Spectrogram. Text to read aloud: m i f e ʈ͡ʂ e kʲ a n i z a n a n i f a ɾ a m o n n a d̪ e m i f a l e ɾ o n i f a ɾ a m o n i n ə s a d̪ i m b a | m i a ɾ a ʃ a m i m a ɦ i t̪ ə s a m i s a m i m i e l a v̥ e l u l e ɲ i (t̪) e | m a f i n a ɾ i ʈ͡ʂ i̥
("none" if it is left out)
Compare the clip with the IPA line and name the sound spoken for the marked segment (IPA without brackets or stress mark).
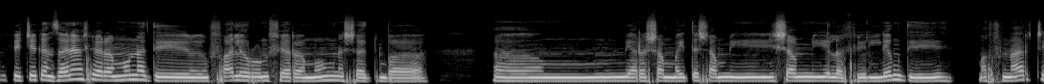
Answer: d̪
